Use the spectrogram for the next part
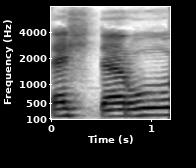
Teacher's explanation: تشتروا را کو موٹا کریں گے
